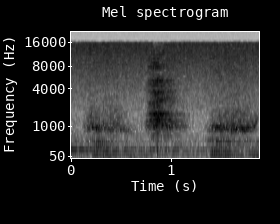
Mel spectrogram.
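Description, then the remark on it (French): A person imitates very deep, heavy breathing: a long, raspy inhale and exhale followed by another slow, forceful breath, with no words spoken. “Et en définitive, lorsqu'on voit ces respirations très profondes, parfois après ils forment un cercle et ils se mettent à.”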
